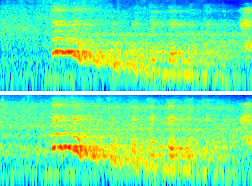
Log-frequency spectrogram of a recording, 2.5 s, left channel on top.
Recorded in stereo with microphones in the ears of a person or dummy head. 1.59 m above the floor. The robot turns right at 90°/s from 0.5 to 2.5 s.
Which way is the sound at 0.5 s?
170° right.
